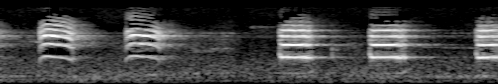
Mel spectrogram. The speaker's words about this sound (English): Yeah, it's like it's called stridulation. So this is a cricket-winged manakin would be a perfectly good name for this bird. In any case, uh, something about that sound, that specific sound, excites the female.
